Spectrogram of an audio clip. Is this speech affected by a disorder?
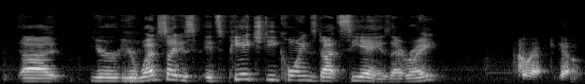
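No.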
